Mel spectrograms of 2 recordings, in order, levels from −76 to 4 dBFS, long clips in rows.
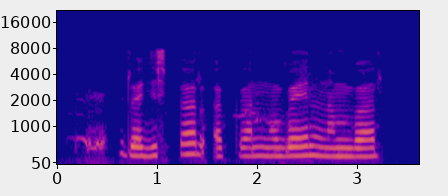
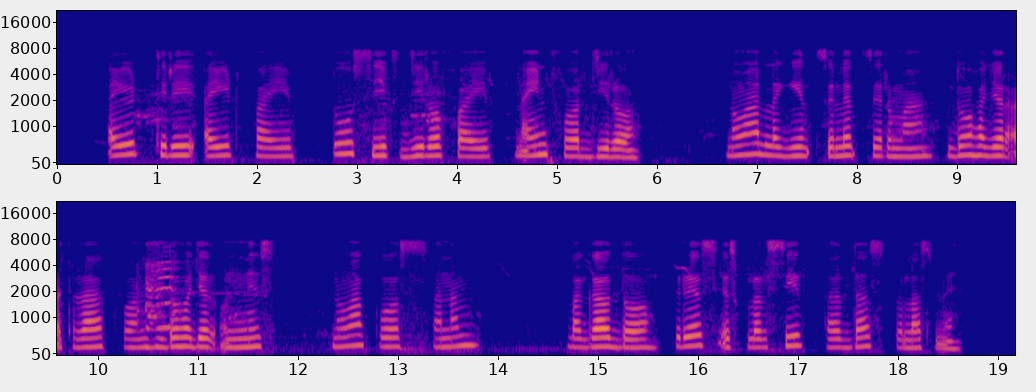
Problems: none marked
